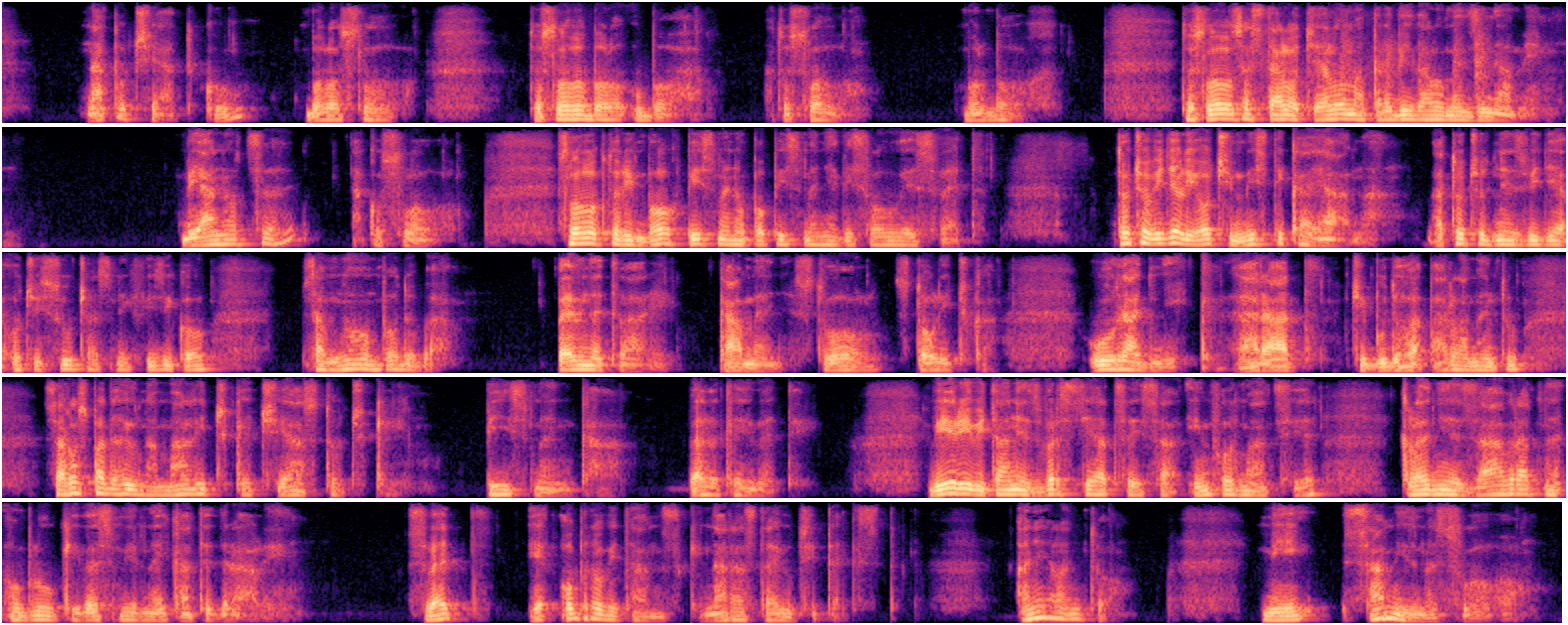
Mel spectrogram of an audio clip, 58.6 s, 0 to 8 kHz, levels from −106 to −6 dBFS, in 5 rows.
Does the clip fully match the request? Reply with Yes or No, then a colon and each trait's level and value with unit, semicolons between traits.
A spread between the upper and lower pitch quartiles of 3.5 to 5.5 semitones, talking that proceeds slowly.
Yes: average, 3.8 semitones; slow, 95 wpm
